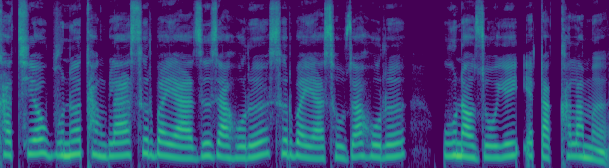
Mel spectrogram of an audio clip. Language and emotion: Bodo, neutral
